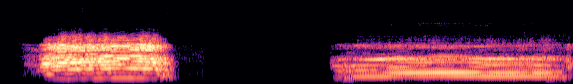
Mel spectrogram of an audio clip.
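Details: Two drawn-out bovine lows from a gaur, the first short and loud, the second a longer, even, hollow moo lasting over two seconds after a gap of silence; clean recording with nothing else audible.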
